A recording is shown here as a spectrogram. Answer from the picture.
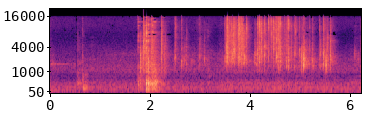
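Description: Hands working a nylon zip tie and the plastic corrugated cable conduit: a sharp knock about two seconds in, then a run of rapid, fine clicking and rustling for the last few seconds.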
